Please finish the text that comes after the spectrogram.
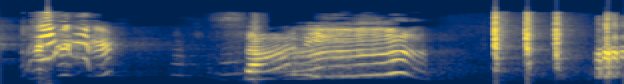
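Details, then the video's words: Caged pet Alexandrine parakeet in a pre-bedtime chat before its enclosure is covered for the night. A grating raspy burst, then a long harmonic, slightly wavering squawk, followed by a quick series of sharp clicks and a short nasal call. "Alexandrine Parrot bedtime chat"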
